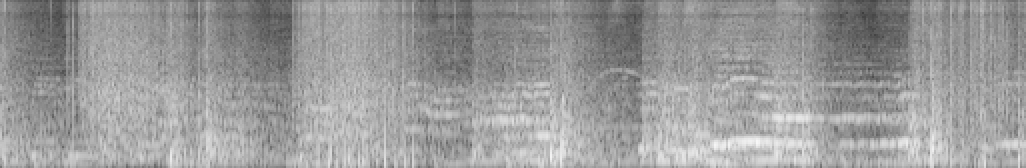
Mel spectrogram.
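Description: Fireworks going off, a run of bangs and crackling bursts, with music playing underneath.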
